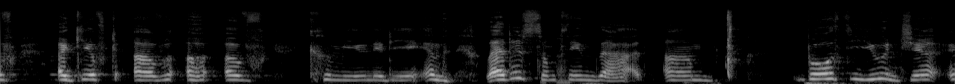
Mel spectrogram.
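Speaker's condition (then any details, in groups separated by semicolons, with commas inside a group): Cerebral palsy; affects hands and speech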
